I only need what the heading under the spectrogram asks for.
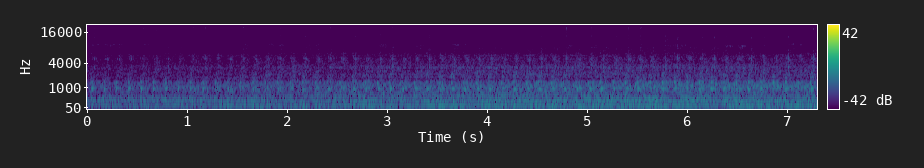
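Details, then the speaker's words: Mitsubishi Montero Sport 6G72 V6 at warm idle after Liqui Moly lifter additive: light steady ticking about four a second; lifters once ticked only cold but since an oil change tick even warm; worn hydraulic lifters. "То есть раньше, когда двигатель был холодным, они стучали, но как только он прогревался, стук прекращался . После добавления масла они продолжали стучать даже при прогретом двигателе."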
